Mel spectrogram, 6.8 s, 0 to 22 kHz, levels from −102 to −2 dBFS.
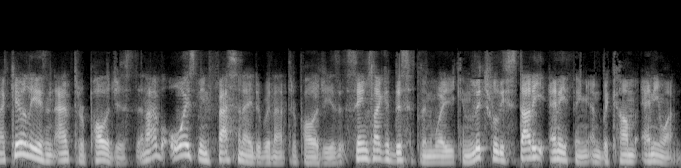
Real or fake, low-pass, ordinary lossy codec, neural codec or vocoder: real; 7.2 kHz; AAC, 32 kbps; none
